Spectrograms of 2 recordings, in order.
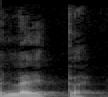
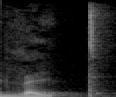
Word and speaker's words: late: sound late okay because sometimes people actually pronounce this e so they say late it's not correct it has to be late okay good good uh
